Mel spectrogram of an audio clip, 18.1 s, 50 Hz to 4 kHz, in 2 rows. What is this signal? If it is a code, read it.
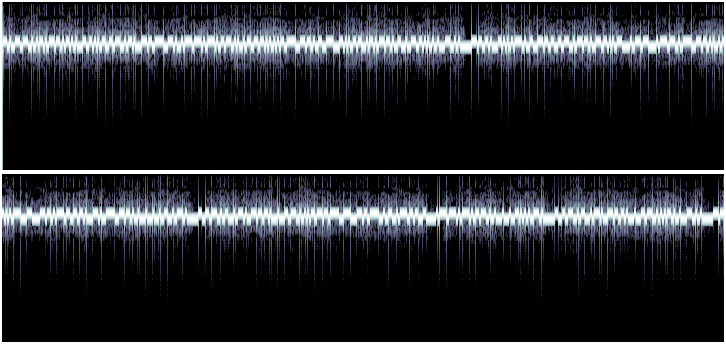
RTTY, about 45.45 baud. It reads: AND DURING THE FIRST WORLD WAR, GREW IN ARMAMENT FROM EIGHT 12-INCH GUNS TO TWELVE 14-INCH GUNS,
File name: fsk170 / USS-New-Jersey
